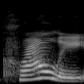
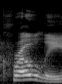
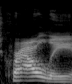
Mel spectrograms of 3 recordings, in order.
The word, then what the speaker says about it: Crowley: he goes, if you haven't recorded the episode yet, Crowley is pronounced like cow with an R. That might be the most confusing way. Crowley, it's not Crowley, it's Crowley.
